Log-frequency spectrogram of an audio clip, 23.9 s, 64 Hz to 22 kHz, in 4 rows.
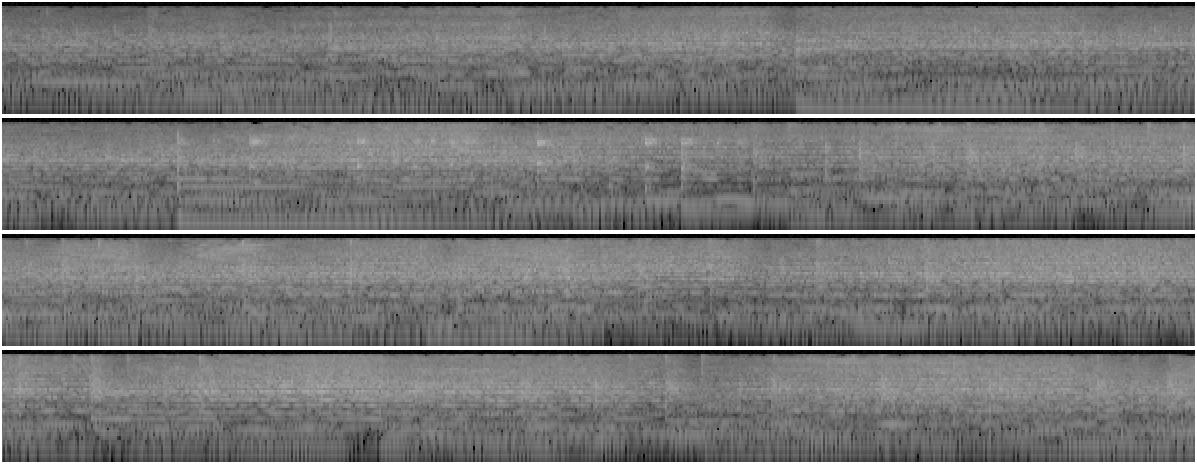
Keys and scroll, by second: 15.7 F6, 20.0 F6.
